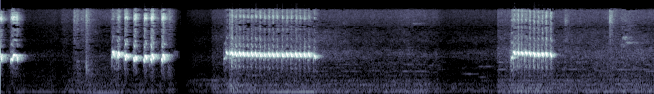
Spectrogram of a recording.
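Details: A calling female yellow-vented bulbul, meant to draw a male, gives a short note, a wavering buzzy trill, a long even trill and a final shorter trill, with background hiss between.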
